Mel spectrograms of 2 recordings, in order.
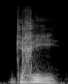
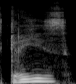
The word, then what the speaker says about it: gris: Gris becomes grise, gris becomes grise here too.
